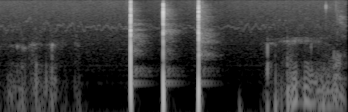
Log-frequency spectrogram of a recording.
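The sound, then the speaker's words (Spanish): Three sharp hand claps in quick succession, made at the start of a recording, loud and crisp, with soft murmuring and faint movement sounds before and after. “Voy a aplaudir una sola vez.”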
